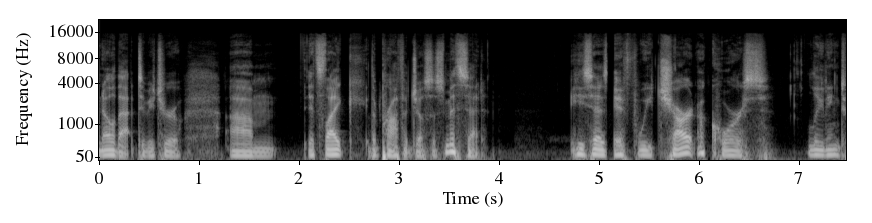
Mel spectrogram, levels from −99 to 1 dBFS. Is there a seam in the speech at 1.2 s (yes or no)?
no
